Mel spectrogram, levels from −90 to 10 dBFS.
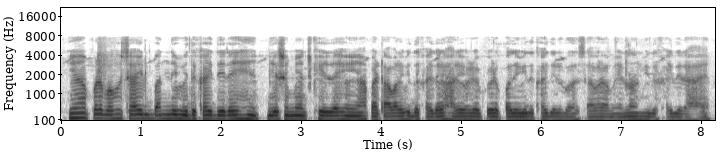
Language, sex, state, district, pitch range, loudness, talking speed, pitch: Hindi, male, Chhattisgarh, Korba, 110-135 Hz, -14 LUFS, 295 wpm, 115 Hz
